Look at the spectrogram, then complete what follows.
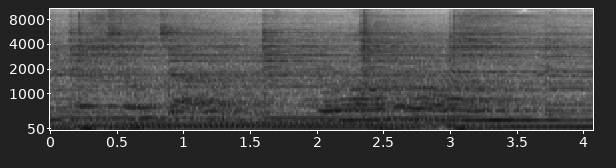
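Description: A rock band playing a slow ballad live in an arena: long held chords with piano, and a singer's voice wavering in vibrato above them about a second in and again near the middle.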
